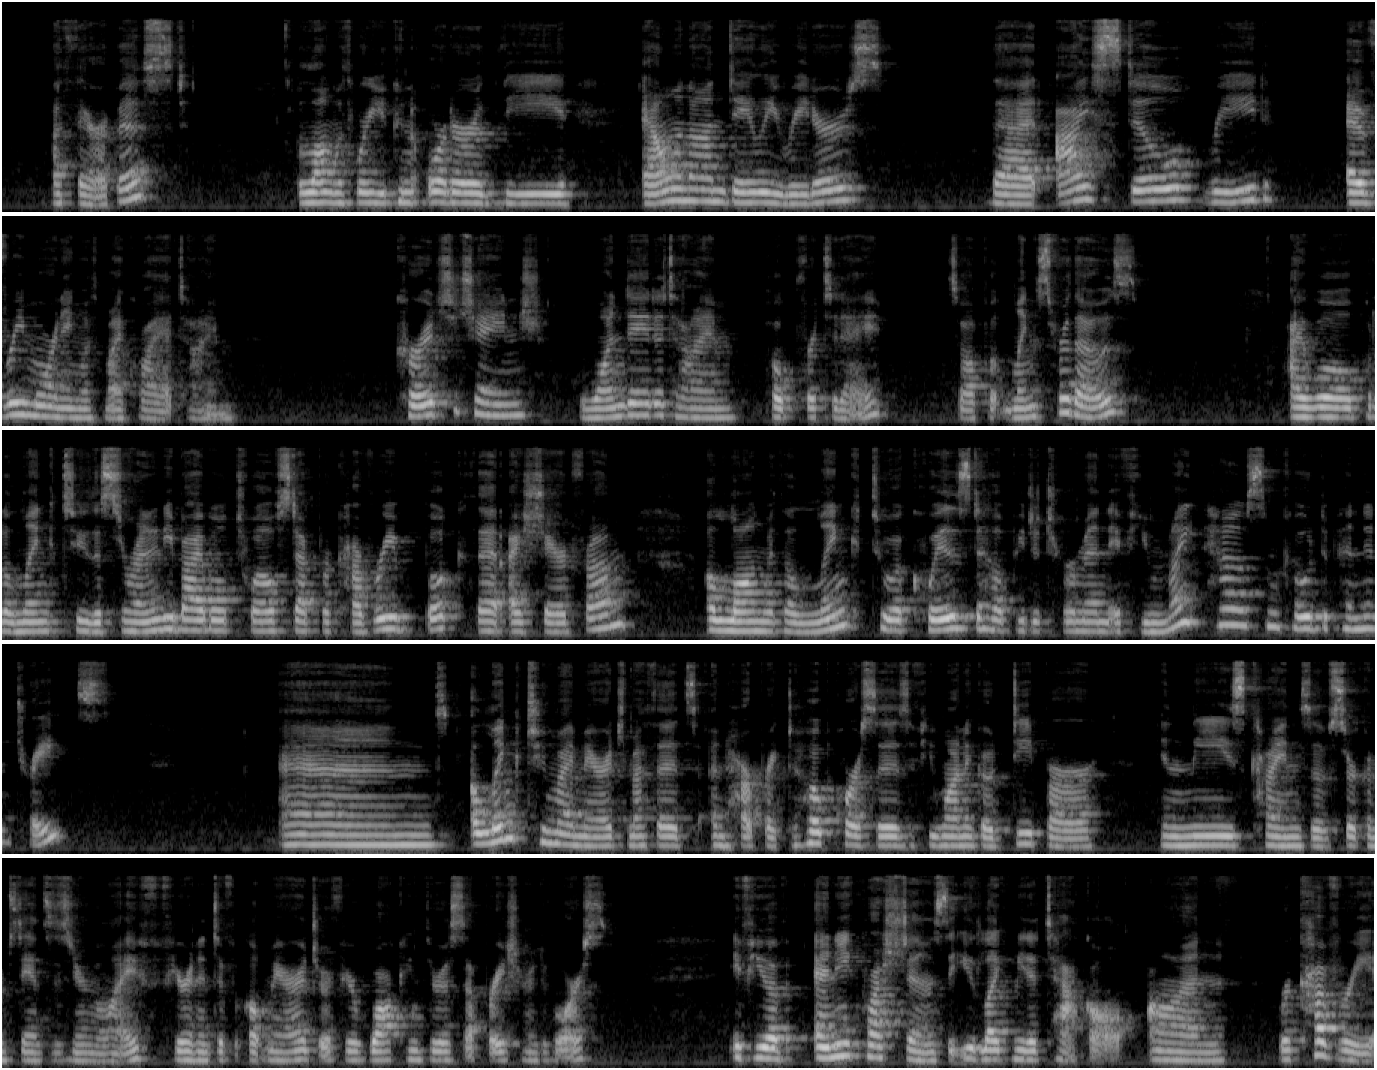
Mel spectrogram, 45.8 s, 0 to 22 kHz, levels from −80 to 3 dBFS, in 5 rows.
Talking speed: 165 wpm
